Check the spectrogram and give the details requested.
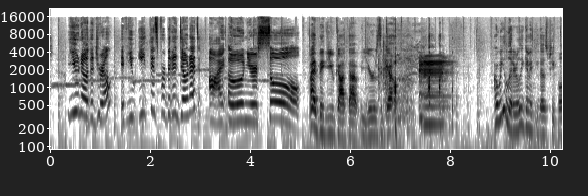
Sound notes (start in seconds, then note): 6.8 laughs; 7.0 buzzer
